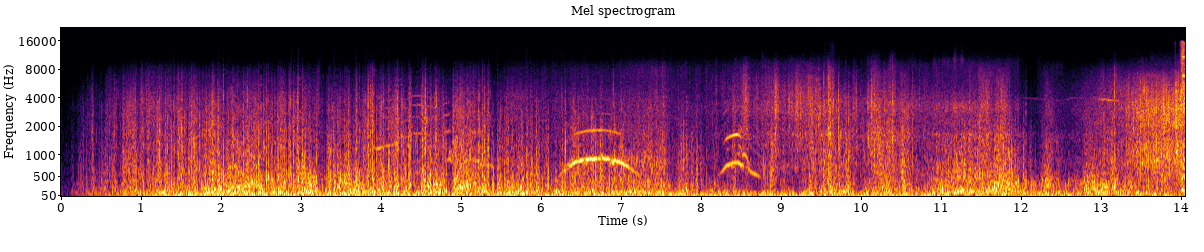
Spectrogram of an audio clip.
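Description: Freefall wind rushing over a wrist-mounted camera's microphone, a loud steady roar that swells in over the first second. Two short voice cries, rising then falling in pitch, cut through it at about six and a half and eight and a half seconds.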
